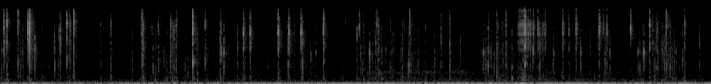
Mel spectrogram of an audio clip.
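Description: A thin, textured purple holographic vinyl sheet lying flat is pressed and scratched with fingertips and nails. Rapid, bright crinkles and sharp scratchy clicks follow one another closely throughout, over a steady low hum.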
